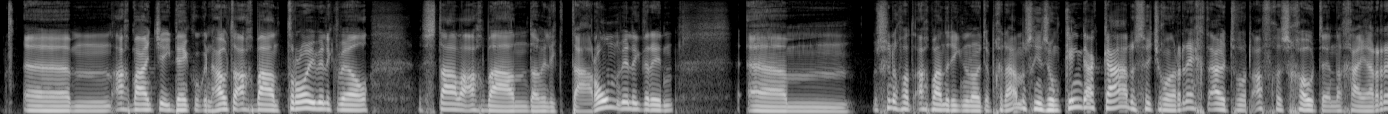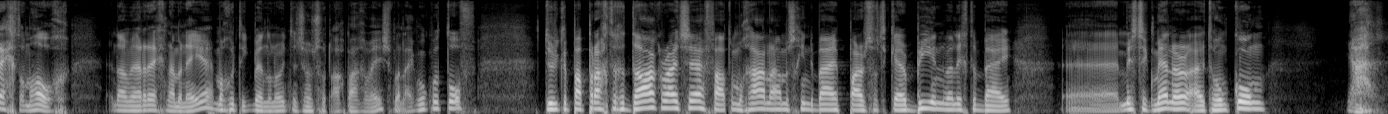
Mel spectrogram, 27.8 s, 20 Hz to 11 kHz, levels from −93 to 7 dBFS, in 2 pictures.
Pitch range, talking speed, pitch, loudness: 130-170 Hz, 200 wpm, 150 Hz, -18 LUFS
